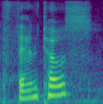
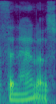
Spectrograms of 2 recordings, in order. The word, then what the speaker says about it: Thanatos: Thantos? No, he said Thanatos.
